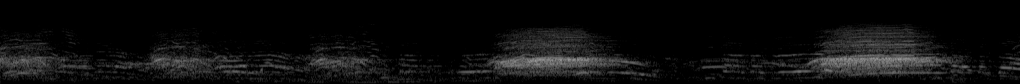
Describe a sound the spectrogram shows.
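A large crowd of children sings and chants together outdoors.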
